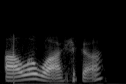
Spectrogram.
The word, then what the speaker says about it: Alawashka: So it's Alawashka, and I'll spell it for everybody.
